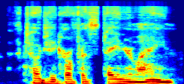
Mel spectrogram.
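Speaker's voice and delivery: ordinary delivery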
